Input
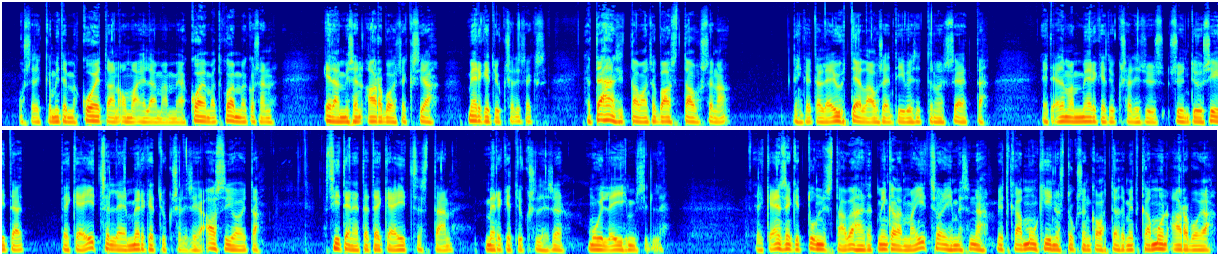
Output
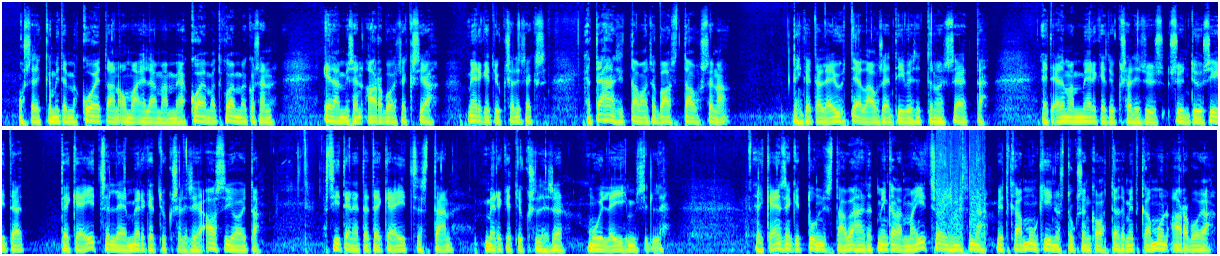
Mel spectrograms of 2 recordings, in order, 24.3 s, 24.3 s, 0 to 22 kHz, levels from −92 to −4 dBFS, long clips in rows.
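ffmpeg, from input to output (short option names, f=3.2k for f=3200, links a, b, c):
-filter_complex "[0:a]asettb=1/sr,asplit=3[a][b][c];[a]atrim=end=21.514[d];[b]atrim=start=21.51:end=22.01,asetpts=PTS-STARTPTS,afade=t=in:d=0.004:c=qsin,afade=t=out:st=0.496:d=0.004:c=qsin,acrusher=bits=6:dc=4:mix=0:aa=0.000001[e];[c]atrim=start=22.006[f];[d][e]acrossfade=d=0.004:c1=hsin:c2=qsin[g];[g][f]acrossfade=d=0.004:c1=qsin:c2=hsin,highshelf=f=2.1k:g=8,acompressor=threshold=-38dB:ratio=4,volume=1dB"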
